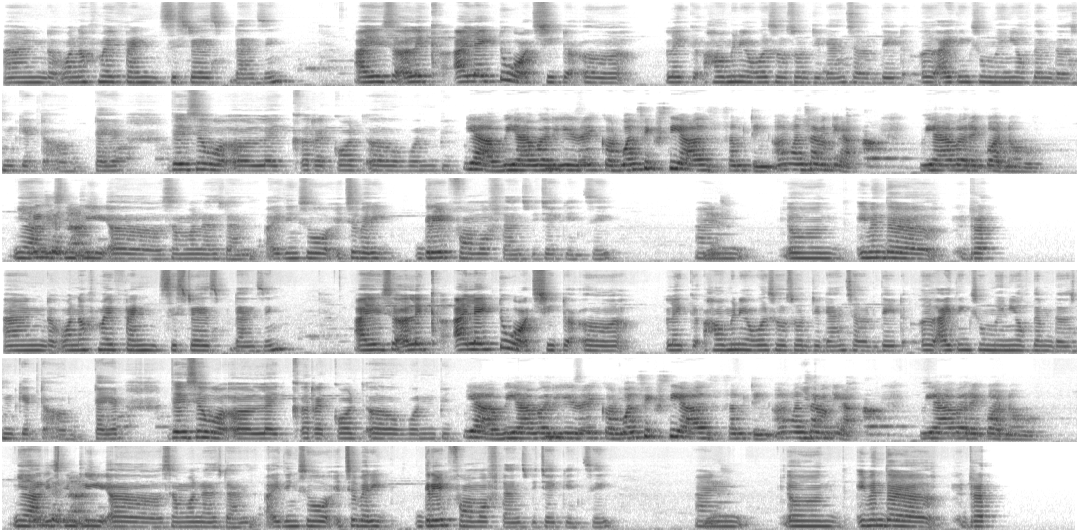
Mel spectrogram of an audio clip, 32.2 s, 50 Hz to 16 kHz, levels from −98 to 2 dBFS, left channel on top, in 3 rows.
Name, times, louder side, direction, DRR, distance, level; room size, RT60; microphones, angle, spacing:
voice 1, 0.0-2.8 3.5-6.2 6.6-15.2 16.2-16.3 18.7-19.0 21.6-25.3 25.6-27.6 28.4-28.9 29.3-31.3, right 3 dB, 55° right, 8 dB, 1.0 m, -31 dB
voice 2, 15.4-21.1 21.8-22.4 28.5-28.7, left 2 dB, 20° left, 5 dB, 1.2 m, -27 dB
8.1 x 6.0 x 3.2 m, 0.29 s
head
